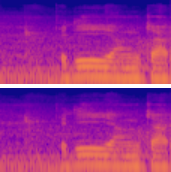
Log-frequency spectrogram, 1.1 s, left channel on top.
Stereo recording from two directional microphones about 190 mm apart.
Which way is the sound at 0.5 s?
10° left (ahead or behind).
